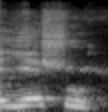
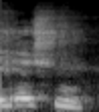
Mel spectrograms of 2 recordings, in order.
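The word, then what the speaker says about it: ישוע: En aramé c'est Yeshou hein. En aramé c'est Yesou. OK. Attends, je vais te montrer si c'est le même nom que j'ai ici là. Voilà. Y E s H. Oui.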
